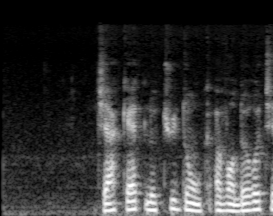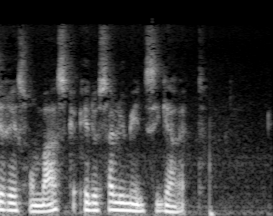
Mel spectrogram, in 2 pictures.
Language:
French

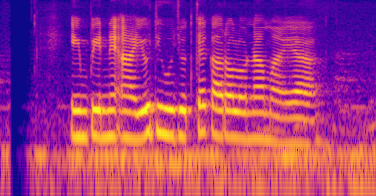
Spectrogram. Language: Javanese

